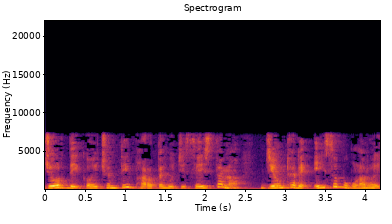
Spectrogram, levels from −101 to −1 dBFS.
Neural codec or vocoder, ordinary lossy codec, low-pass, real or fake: none; none; 7.2 kHz; real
